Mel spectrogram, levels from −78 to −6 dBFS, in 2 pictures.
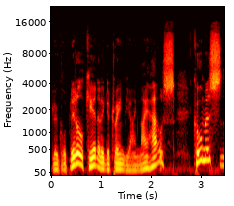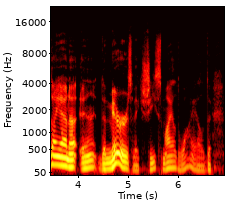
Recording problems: none

